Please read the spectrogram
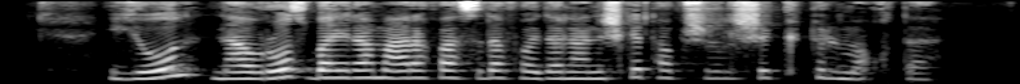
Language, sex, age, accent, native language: Uzbek, female, 25-34, Farg'ona, Uzbek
